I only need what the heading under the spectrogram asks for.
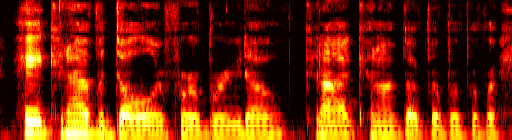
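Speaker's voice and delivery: a lightly voiced mumbling little brother. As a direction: mumble it the way he used to. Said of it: "He always talked like this".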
